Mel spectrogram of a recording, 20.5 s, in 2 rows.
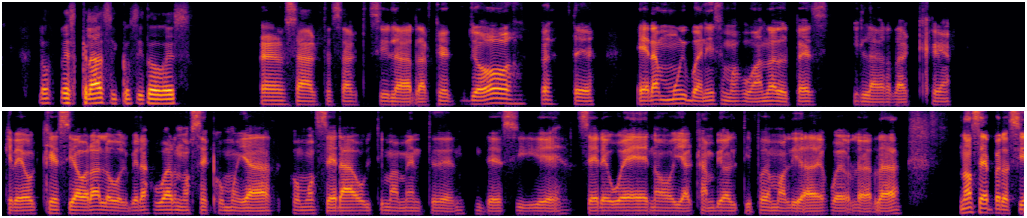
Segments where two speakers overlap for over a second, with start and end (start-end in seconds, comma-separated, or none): none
